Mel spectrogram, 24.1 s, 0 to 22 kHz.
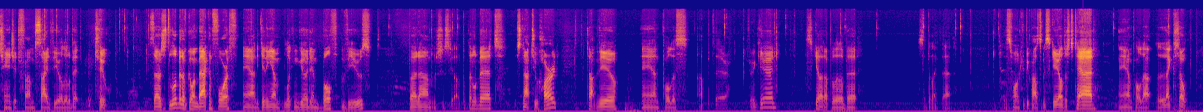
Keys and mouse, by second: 0.0 KP_1, 3.0 s, 4.6-6.3 drag, 6.6 click, 8.5 s, 9.1 click, 9.6 s, 10.9 KP_7, 14.7 a, 15.4 b, 16.0 s, 16.9-18.8 drag, 18.7 s, 19.3 a, 19.8 b, 20.5 s, 23.6 a.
